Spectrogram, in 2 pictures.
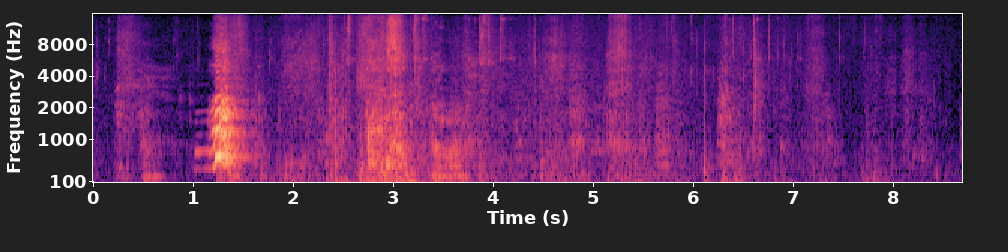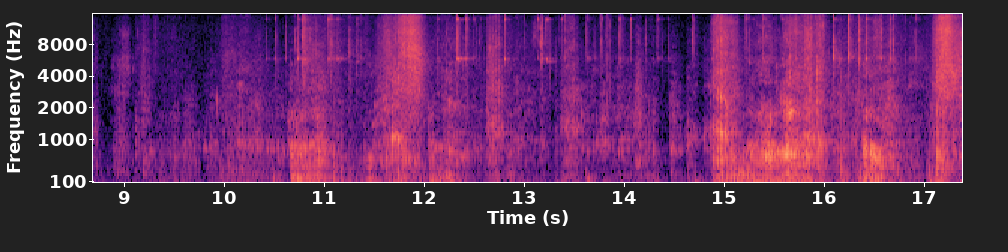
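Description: Dogs' paws scuffle on a cushion.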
